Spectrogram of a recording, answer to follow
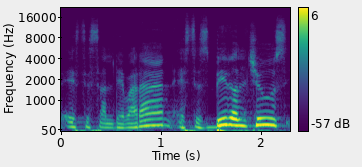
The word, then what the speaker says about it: Betelgeuse: Se escribe Betelgeuse, pero se pronuncia Betelgeuse, está en una esquinita de Orión.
